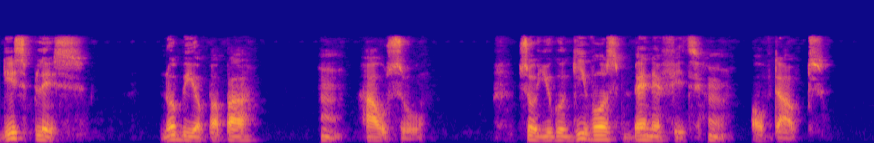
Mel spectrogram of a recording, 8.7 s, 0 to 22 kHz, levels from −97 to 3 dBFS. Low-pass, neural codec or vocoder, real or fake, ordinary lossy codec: none; none; real; none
